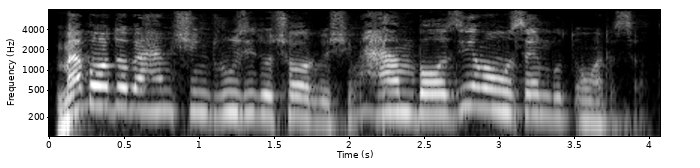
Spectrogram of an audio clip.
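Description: With lively intonation and a bright, forceful tone, a man preaches fervently to pilgrims. He asks rhetorical questions while his voice jumps sharply up and down, and the recording has its high frequencies cut off.

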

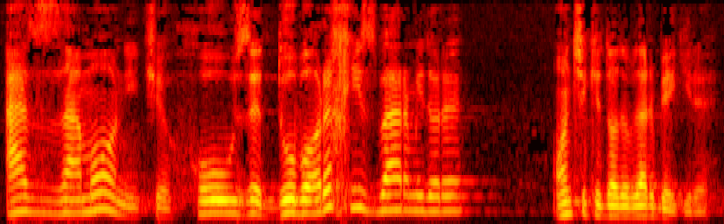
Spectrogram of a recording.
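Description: A man with a high voice lectures with force, swinging between loud peaks and low asides. The sound is dull and lo-fi, with a long hall reverb trailing behind him. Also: very animated. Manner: emphatic, rising and dropping sharply. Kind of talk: religious-political lecture.

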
